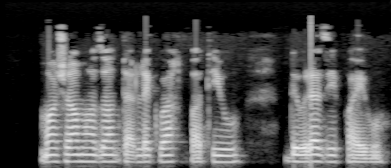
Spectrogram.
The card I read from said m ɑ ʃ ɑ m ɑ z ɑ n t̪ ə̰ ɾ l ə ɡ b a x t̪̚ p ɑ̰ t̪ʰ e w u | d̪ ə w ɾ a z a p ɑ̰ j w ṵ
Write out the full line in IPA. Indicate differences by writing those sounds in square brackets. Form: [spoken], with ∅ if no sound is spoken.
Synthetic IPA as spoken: m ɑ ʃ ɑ m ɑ z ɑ n t̪ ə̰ ɾ l ə ɡ [w] a x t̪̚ p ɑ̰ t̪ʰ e w u | d̪ ə w ɾ a z [e] p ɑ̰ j w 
